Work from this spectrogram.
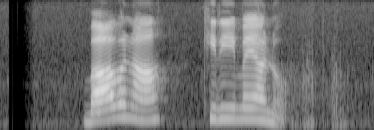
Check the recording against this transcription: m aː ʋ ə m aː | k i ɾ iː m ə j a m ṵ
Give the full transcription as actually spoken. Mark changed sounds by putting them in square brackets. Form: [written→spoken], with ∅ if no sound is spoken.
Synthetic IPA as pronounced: [m→b] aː ʋ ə [m→n] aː | k i ɾ iː m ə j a [m→n] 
